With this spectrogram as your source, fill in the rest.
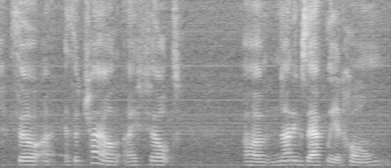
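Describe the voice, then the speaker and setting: Speaking with an American accent, a woman with a very deep, low voice keeps her intonation fairly even amid audible room echo and noticeable background noise. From New England, US. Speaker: bodywork practitioner. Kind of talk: interview. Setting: filmed interview.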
